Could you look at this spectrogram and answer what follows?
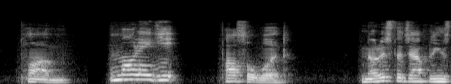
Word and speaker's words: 埋もれ木: In ordinary conversation, when the Japanese syllable U comes before ma, me, or mo, it is often pronounced as if it were the syllable M. 馬、 Horse, 梅、 plum, 埋もれ木、 fossil wood.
